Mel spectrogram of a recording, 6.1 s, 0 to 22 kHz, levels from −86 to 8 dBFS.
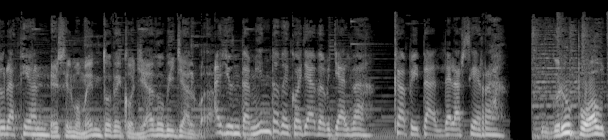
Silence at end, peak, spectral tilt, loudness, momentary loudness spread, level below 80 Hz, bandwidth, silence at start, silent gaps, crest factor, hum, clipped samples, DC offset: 0 s; -2 dBFS; -7 dB/octave; -20 LUFS; 9 LU; -44 dBFS; 15 kHz; 0 s; 5.17-5.31 s; 16 dB; none; under 0.1%; under 0.1%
